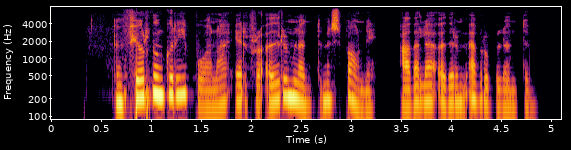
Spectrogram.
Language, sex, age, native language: Icelandic, female, 40-49, Icelandic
